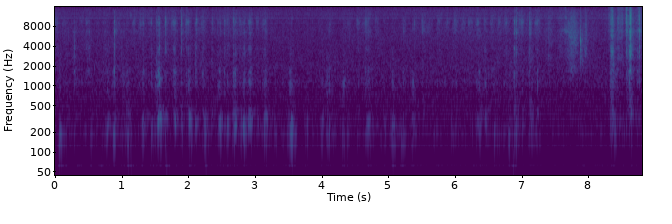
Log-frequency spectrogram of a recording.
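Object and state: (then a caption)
Scratch-art paper being scratched. A wooden scratch stylus scratches short strokes into the black coating of a solid scratch-art page in a book lying flat on a table. It makes quiet, dry, scratchy pattering, mostly low and muffled, with a few sharper, brighter scrapes toward the end.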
